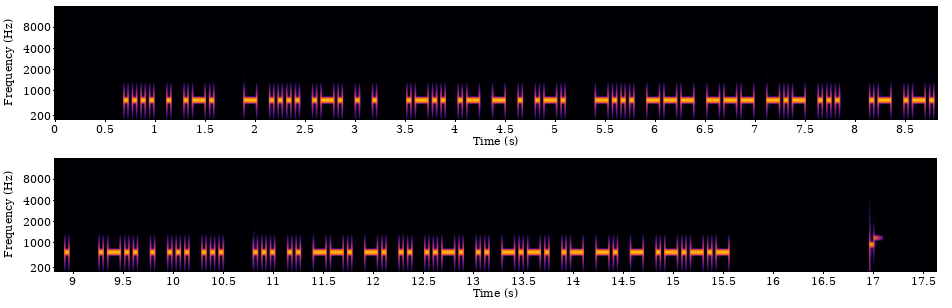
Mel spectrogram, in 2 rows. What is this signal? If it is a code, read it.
Morse code, heard as a keyed tone, about 28 wpm, 700 Hz. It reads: HER THREE LATER BOOKS ARE LESS SIGNIFICANT.
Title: Sentences from Top 1000 Words - Review Part 6 - 28wpm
